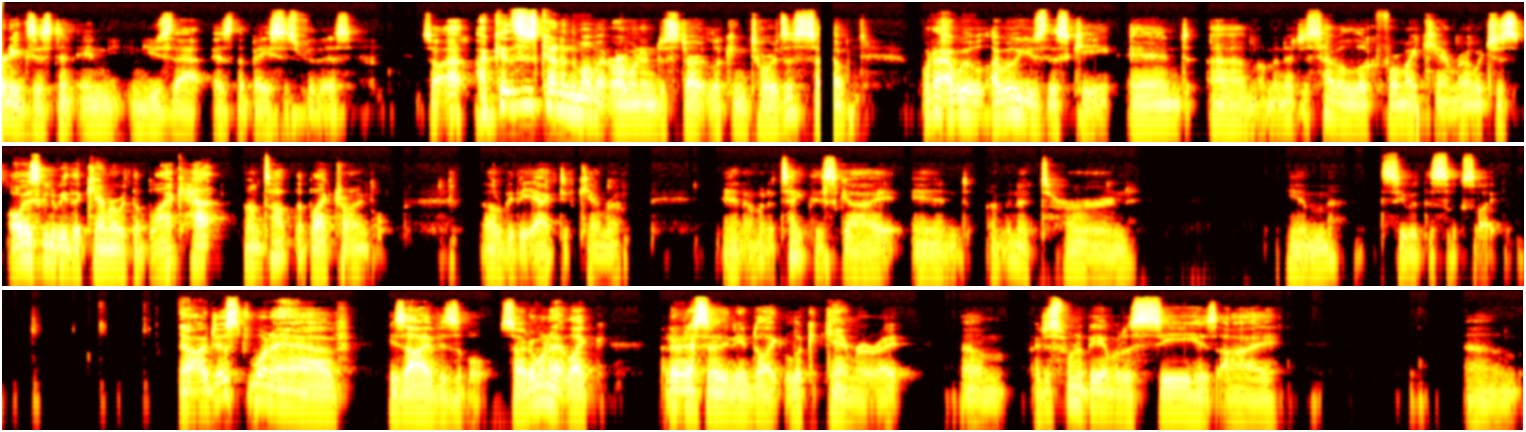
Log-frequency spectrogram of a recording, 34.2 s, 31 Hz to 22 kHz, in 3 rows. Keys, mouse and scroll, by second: 8.2 middle click, 9.2 middle click, 9.9-10.4 scroll up 3, 10.5 shift+middle click, 11.2 middle click, 14.3 shift+middle click, 14.6 middle click, 15.6 shift+middle click, 16.0 middle click, 17.7 g, 22.9 middle click, 23.7 middle click, 27.7 g, 33.2 click, 33.9 middle click.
